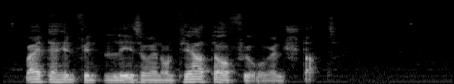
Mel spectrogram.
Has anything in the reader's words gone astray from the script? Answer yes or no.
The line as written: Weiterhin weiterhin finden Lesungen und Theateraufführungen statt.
yes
